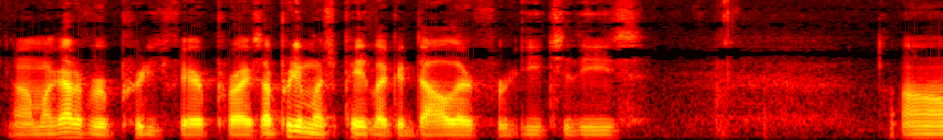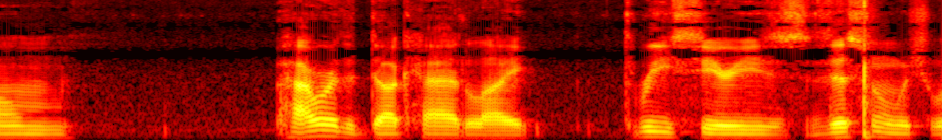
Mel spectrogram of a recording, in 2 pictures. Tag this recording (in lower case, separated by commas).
speech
